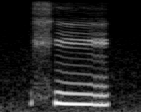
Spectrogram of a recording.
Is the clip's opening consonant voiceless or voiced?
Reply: voiceless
